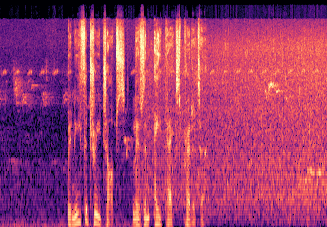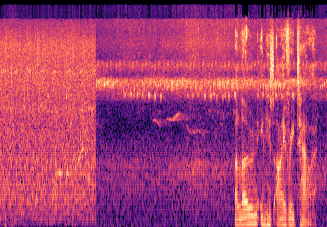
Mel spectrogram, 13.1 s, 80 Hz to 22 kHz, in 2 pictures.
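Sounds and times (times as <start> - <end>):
running water: 2.6 - 8.5
crickets trilling: 2.7 - 13.0
faint bird chirps: 5.2 - 11.4.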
